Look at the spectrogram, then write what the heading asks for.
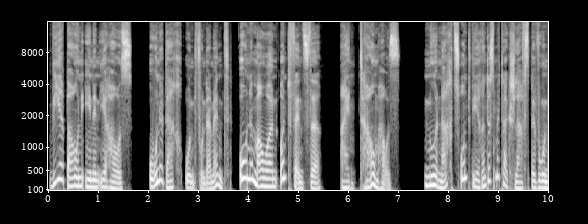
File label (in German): Werbung, Freundlich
